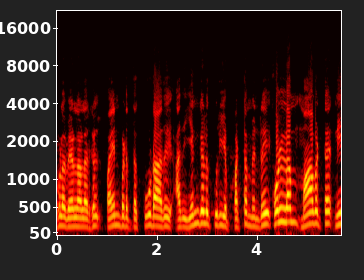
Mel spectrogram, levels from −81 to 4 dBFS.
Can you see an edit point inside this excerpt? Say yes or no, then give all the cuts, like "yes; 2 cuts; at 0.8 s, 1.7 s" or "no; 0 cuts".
no; 0 cuts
